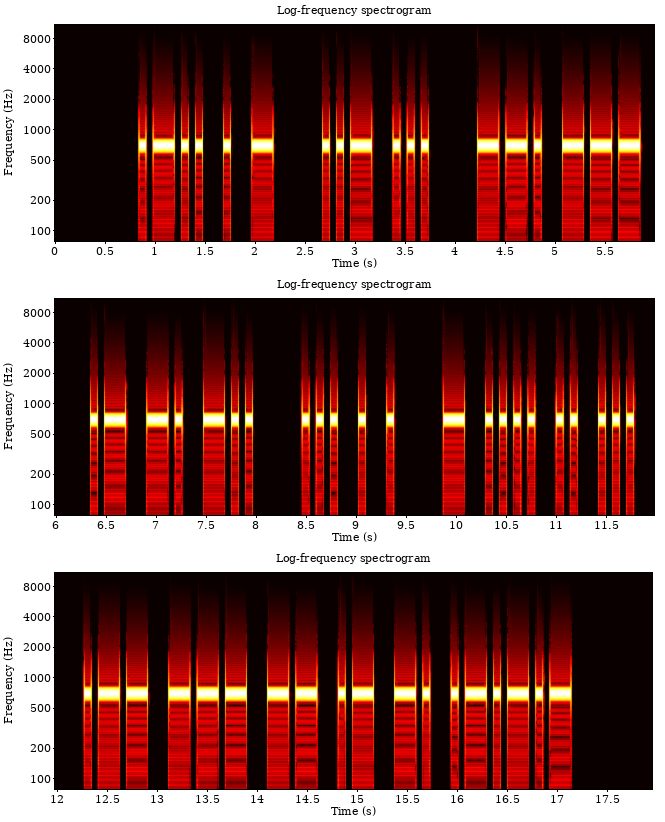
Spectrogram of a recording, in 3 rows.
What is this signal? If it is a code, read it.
Morse code, heard as a keyed tone, about 17 wpm, 700 Hz. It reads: LET US GO AND SEE THIS WOMAN.
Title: Sentences from Top 1100 Words 17wpm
